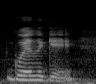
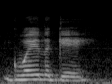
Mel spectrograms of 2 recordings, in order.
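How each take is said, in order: First: It is said the way midwestern Ireland says it. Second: It is said the way midwestern Ireland says it.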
